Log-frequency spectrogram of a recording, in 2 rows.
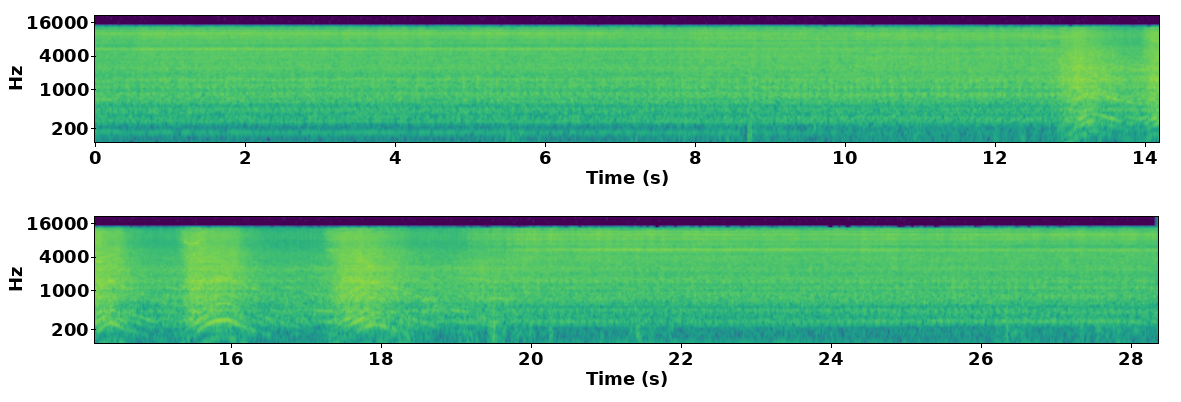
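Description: Freshly rebuilt 1977 Porsche 911 S 2.7 air-cooled flat-six running on a test stand, idling steadily. About halfway through it is revved in four quick throttle blips, each rising and falling back, then it settles to idle again.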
